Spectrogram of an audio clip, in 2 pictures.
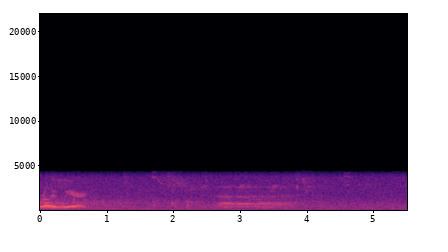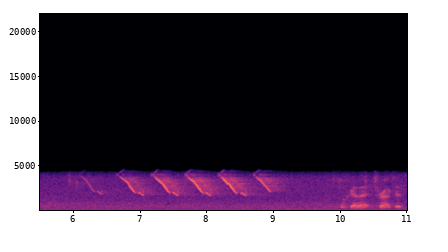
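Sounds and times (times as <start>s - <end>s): faint drawn-out bird call: 1.7s - 4.7s, 6.0s - 9.2s.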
